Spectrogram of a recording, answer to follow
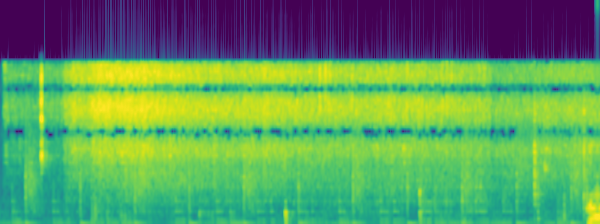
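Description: Chopped onion, garlic and grated carrot sizzling steadily as they fry in hot olive oil in a stainless steel pot, stirred with a wooden spoon.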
